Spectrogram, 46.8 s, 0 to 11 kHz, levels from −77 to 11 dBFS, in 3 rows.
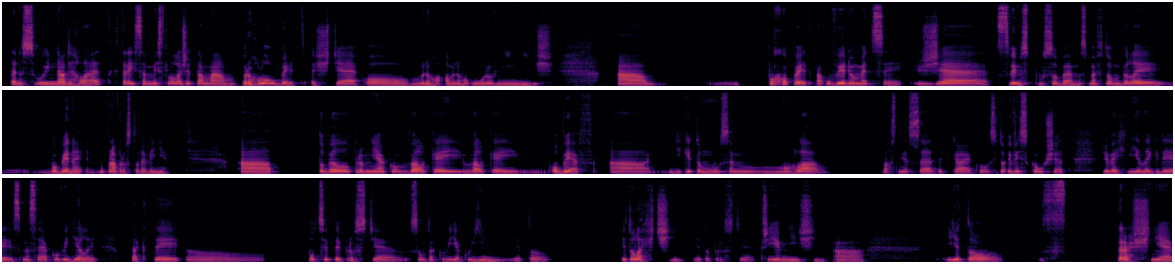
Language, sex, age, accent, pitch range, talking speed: Czech, female, 20-39, native, 175-195 Hz, 105 wpm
